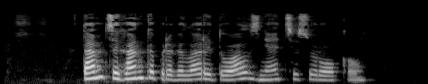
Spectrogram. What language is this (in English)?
Belarusian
